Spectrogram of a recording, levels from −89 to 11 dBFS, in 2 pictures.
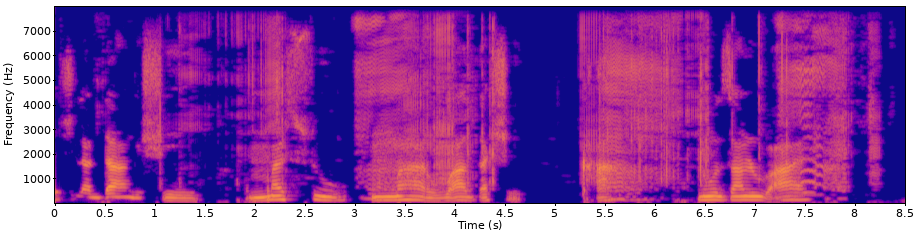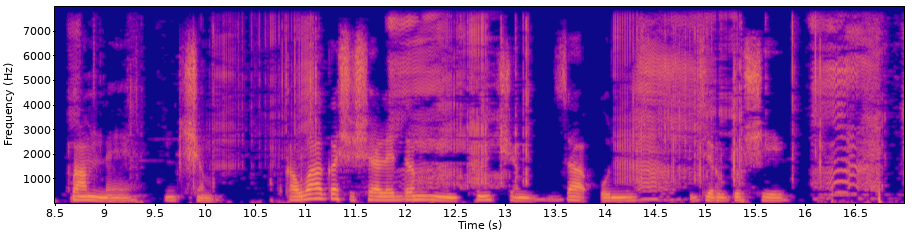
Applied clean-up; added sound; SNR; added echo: classical method Wiener filter.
